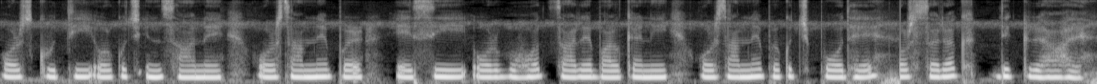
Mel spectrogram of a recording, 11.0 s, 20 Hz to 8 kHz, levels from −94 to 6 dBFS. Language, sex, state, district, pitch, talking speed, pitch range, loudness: Hindi, female, Arunachal Pradesh, Papum Pare, 195 Hz, 130 wpm, 195-205 Hz, -12 LUFS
